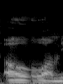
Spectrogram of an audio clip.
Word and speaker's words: ogham: Um, ogham isn't. Some people will correct me. They'll say it's oum. You don't say the guh.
